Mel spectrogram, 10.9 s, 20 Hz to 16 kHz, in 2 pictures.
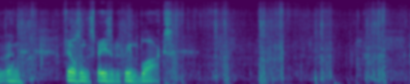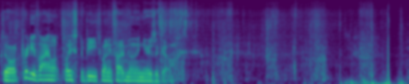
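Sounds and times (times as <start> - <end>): footsteps crunching on gravel: 0.0 - 10.6.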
